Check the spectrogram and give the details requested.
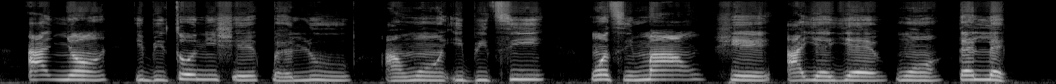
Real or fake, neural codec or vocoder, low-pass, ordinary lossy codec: real; none; none; none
